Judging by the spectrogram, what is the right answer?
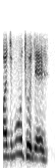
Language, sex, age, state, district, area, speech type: Sindhi, female, 60+, Uttar Pradesh, Lucknow, rural, conversation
